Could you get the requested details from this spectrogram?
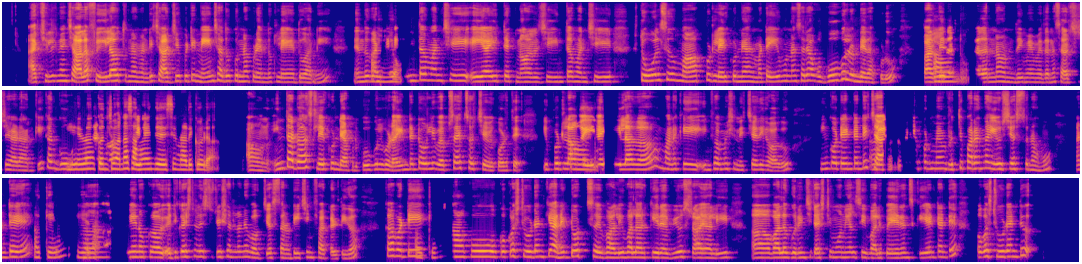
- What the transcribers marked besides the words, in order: in English: "యాక్చువలీ"; in English: "ఫీల్"; in English: "చాట్‌జిపిటి"; in English: "ఏఐ టెక్నాలజీ"; in English: "టూల్స్"; in English: "గూగుల్"; in English: "సెర్చ్"; in English: "గూగుల్ అడ్వాన్స్ పేజ్"; in English: "అడ్వాన్స్"; in English: "గూగుల్"; in English: "ఓన్లీ వెబ్‌సైట్స్"; in English: "ఏఐ"; in English: "ఇన్ఫర్మేషన్"; in English: "చాట్‌జిపిటి"; in English: "యూజ్"; in English: "ఎడ్యుకేషనల్ ఇన్స్‌స్టిట్యూషన్‌లోనే వర్క్"; in English: "టీచింగ్ ఫ్యాకల్టీ‌గా"; in English: "స్టూడెంట్‌కి అనిటోట్స్"; in English: "రివ్యూస్"; in English: "టెస్టిమోనియల్స్"; in English: "పేరెంట్స్‌కి"; in English: "స్టూడెంట్"
- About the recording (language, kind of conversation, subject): Telugu, podcast, ఆన్‌లైన్ మద్దతు దీర్ఘకాలంగా బలంగా నిలవగలదా, లేక అది తాత్కాలికమేనా?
